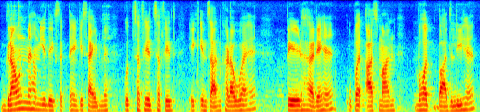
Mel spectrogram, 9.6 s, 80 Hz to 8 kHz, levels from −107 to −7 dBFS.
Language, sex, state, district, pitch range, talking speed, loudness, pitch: Hindi, male, Gujarat, Valsad, 125-140 Hz, 160 wpm, -21 LUFS, 135 Hz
